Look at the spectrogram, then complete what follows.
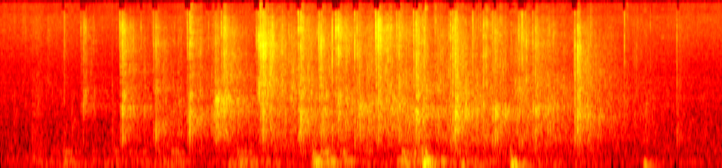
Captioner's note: applause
